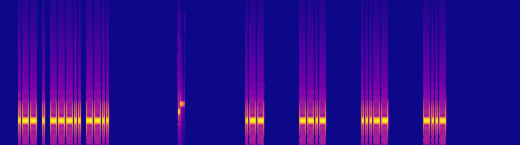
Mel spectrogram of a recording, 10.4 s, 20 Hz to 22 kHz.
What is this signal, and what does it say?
Morse code, heard as a keyed tone, about 30 wpm, spaced as for 15 wpm, 700 Hz. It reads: WE8Z WQ3X
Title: USA Call Signs - 4 Characters - 6x Character Spacing - 30wpm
